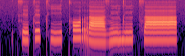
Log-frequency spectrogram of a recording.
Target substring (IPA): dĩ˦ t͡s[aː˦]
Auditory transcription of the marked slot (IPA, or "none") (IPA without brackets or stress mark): aː˦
